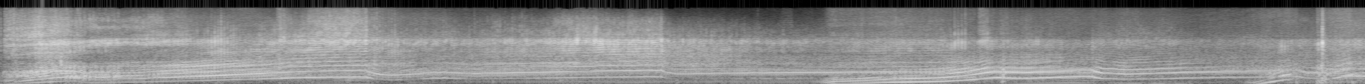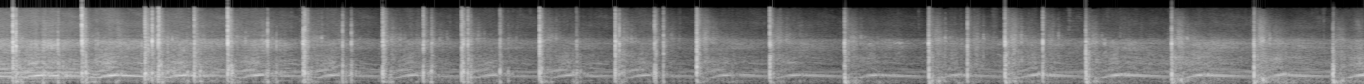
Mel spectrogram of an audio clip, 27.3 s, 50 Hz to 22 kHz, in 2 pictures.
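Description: Nissan GT-R R35 twin-turbo V6s accelerating hard, the engine pitch climbing steeply and stepping through gear changes twice. From about halfway in, a GT-R revs over and over in quick blips with a rapid run of loud exhaust pops and bangs, the unburnt fuel igniting in the exhaust of a pop-and-bang tune.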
